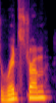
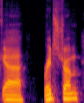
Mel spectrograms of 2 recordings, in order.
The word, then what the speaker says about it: Rydström: I think it's Rydström. I would assume that's how it's pronounced. A Swedish name, Henrik Rydström.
